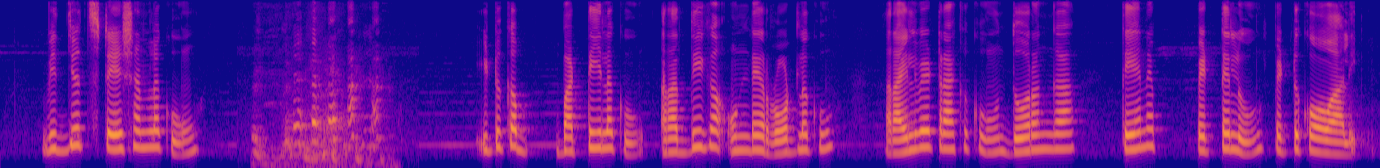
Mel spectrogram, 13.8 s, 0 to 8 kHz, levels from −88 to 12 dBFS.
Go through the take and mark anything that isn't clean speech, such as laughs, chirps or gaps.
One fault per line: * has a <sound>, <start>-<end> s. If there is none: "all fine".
* has a laugh, 2.5-4.0 s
